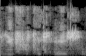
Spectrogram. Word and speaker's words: eutrophication: They're all chemical based, but the one class is related to eutrophication.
